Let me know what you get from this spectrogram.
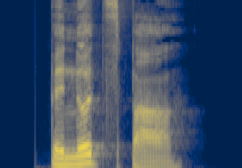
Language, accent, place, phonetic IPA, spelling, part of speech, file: German, Germany, Berlin, [bəˈnʊt͡sbaːɐ̯], benutzbar, adjective, De-benutzbar.ogg
- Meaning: usable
